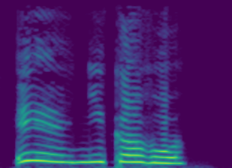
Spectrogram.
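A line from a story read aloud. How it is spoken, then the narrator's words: Sergeant's exclamation. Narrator (Russian): воскликнул сержант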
